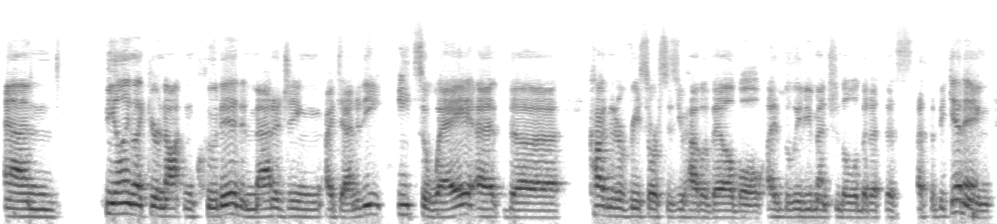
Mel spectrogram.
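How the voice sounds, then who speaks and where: A man speaking as a webinar panelist in a measured, analytical way. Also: mid-range voice, fairly even intonation, darkish tone, low-quality recording. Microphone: video call.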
